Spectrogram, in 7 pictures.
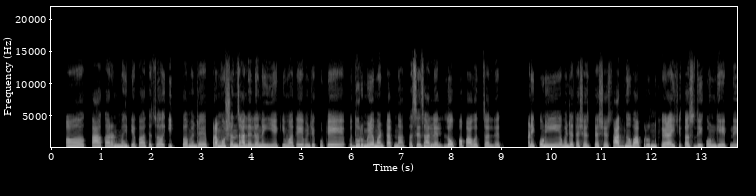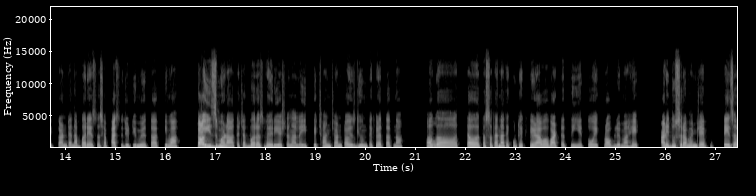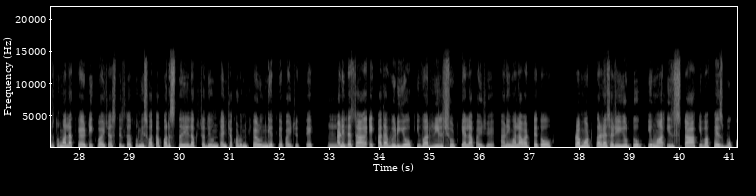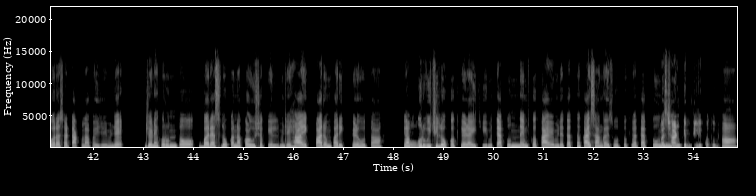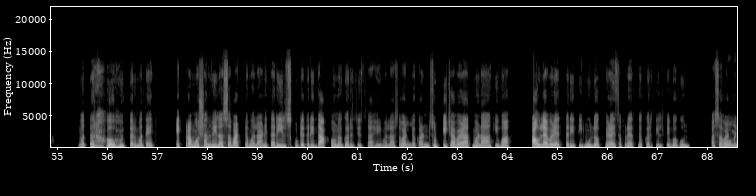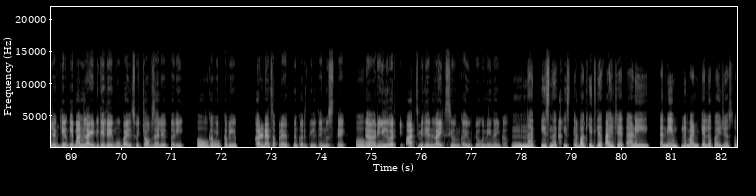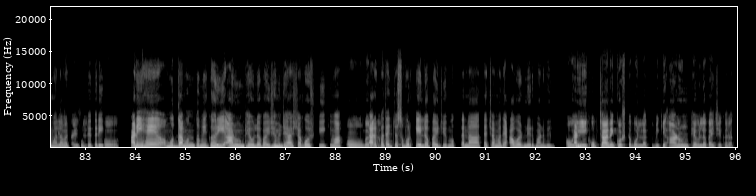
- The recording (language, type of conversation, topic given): Marathi, podcast, जुन्या पद्धतीचे खेळ अजून का आवडतात?
- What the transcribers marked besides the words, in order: other background noise; in English: "व्हेरिएशन"; in English: "शूट"; in English: "प्रमोट"; tapping; laughing while speaking: "हो"; laughing while speaking: "न नक्कीच, नक्कीच"; chuckle; in English: "इम्प्लिमेंट"; laughing while speaking: "म्हणजे अशा"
